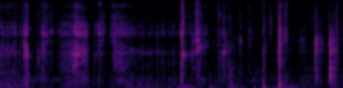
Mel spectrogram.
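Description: A utility knife blade repeatedly carves and scrapes a solid green bar of dry soap held in the hand, making shavings. Soft, breathy scraping strokes give way to a series of sharp, bright crackling cuts with almost no ring, mostly high in pitch with very little low end.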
